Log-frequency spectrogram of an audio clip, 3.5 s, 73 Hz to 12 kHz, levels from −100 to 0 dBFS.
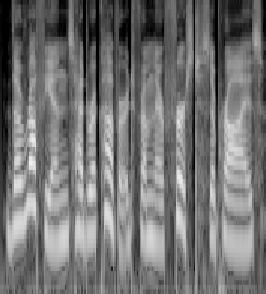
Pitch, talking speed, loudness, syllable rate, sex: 215 Hz, 135 wpm, -19 LUFS, 4.1 syllables/s, female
